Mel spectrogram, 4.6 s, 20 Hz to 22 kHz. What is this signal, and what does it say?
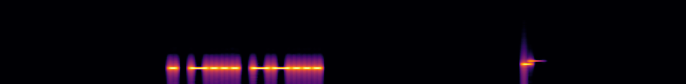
Morse code, heard as a keyed tone, about 34 wpm, 700 Hz. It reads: EB7
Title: Callsign Prefixes for Top 25 DXCC - Repeated 3x - 35wpm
